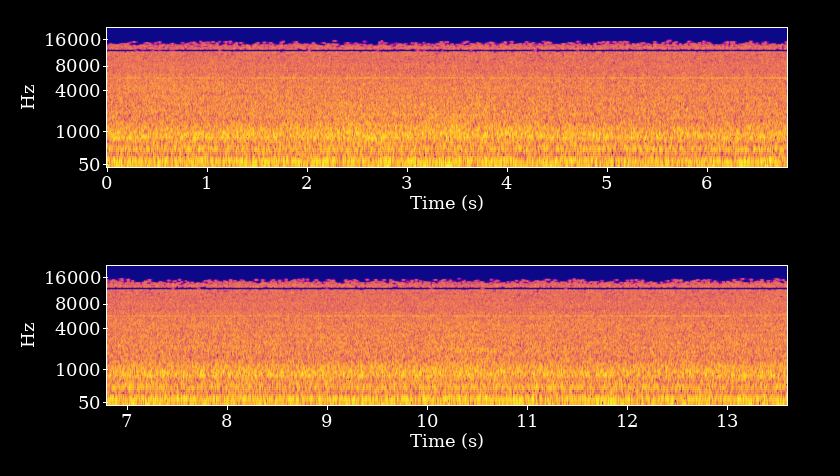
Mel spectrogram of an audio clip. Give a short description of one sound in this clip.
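Tyres roll on the road with a constant rumble.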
